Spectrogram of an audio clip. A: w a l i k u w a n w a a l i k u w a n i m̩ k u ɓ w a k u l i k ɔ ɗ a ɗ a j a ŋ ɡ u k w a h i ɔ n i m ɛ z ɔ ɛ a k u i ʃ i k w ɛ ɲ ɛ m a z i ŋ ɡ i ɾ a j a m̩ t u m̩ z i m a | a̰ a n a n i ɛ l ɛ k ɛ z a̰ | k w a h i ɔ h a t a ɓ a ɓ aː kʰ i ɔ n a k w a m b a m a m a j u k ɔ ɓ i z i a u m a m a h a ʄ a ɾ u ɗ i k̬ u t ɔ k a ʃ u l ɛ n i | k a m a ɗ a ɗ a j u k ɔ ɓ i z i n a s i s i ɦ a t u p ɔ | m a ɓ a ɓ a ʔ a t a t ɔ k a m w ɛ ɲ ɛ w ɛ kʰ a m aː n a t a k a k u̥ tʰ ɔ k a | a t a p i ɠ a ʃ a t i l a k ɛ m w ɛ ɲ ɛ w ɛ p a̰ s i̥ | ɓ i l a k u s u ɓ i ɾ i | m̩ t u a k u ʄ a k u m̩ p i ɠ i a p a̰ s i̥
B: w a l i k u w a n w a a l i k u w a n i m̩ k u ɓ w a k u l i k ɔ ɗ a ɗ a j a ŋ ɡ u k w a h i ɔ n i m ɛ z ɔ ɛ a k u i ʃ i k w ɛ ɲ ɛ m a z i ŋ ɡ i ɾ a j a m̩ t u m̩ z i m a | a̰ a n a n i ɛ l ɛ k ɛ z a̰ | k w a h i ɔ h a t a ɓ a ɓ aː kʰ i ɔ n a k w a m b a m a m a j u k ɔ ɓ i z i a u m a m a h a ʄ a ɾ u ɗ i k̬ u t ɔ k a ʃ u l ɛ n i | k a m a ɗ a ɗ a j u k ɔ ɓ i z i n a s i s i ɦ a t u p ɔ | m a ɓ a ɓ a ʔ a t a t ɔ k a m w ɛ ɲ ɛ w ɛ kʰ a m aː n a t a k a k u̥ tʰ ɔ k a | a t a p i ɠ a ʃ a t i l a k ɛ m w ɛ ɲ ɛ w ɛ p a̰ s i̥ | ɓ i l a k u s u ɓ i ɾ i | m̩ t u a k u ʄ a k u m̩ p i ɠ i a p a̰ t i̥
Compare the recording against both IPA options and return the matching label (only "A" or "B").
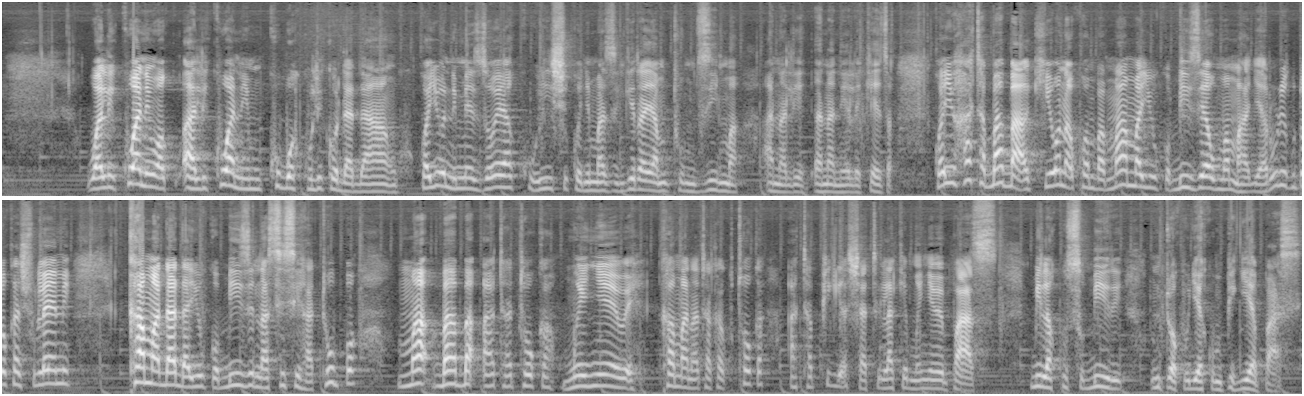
A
